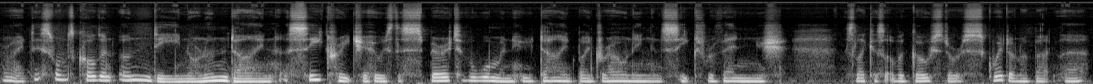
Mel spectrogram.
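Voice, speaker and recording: A breathy, husky whisperer presents a collection in ASMR style. The delivery is hushed and unhurried, at a middling pitch. It wanders into musing, wry little asides. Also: fairly even intonation. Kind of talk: whispered ASMR show-and-tell.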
